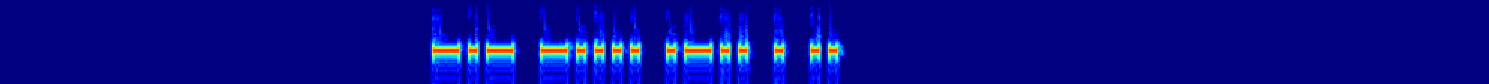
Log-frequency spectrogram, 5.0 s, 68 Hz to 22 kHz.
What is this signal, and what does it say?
Morse code, heard as a keyed tone, about 40 wpm, 700 Hz. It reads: K6LEI
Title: USA Call Signs - 5 Characters - 40wpm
